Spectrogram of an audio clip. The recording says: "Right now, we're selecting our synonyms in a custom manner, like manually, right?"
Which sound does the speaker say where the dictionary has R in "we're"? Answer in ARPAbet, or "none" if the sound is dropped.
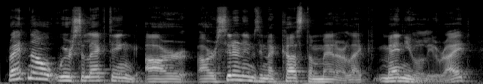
R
